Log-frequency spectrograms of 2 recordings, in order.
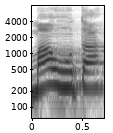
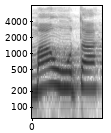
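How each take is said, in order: The two takes are said the same way.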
